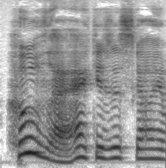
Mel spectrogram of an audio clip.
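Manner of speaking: who is this clown, disbelieving; baffled outburst. Acted.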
